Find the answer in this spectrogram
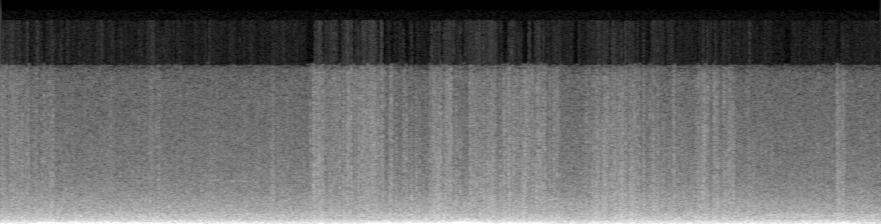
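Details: Low, rough rumbling with occasional soft crackles, like wind buffeting a microphone, and no animal voice heard.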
